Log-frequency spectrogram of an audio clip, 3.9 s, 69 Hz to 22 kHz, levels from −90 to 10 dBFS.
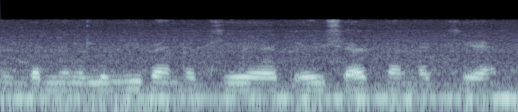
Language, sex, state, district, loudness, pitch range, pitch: Hindi, male, Haryana, Jhajjar, -15 LUFS, 105-140 Hz, 130 Hz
